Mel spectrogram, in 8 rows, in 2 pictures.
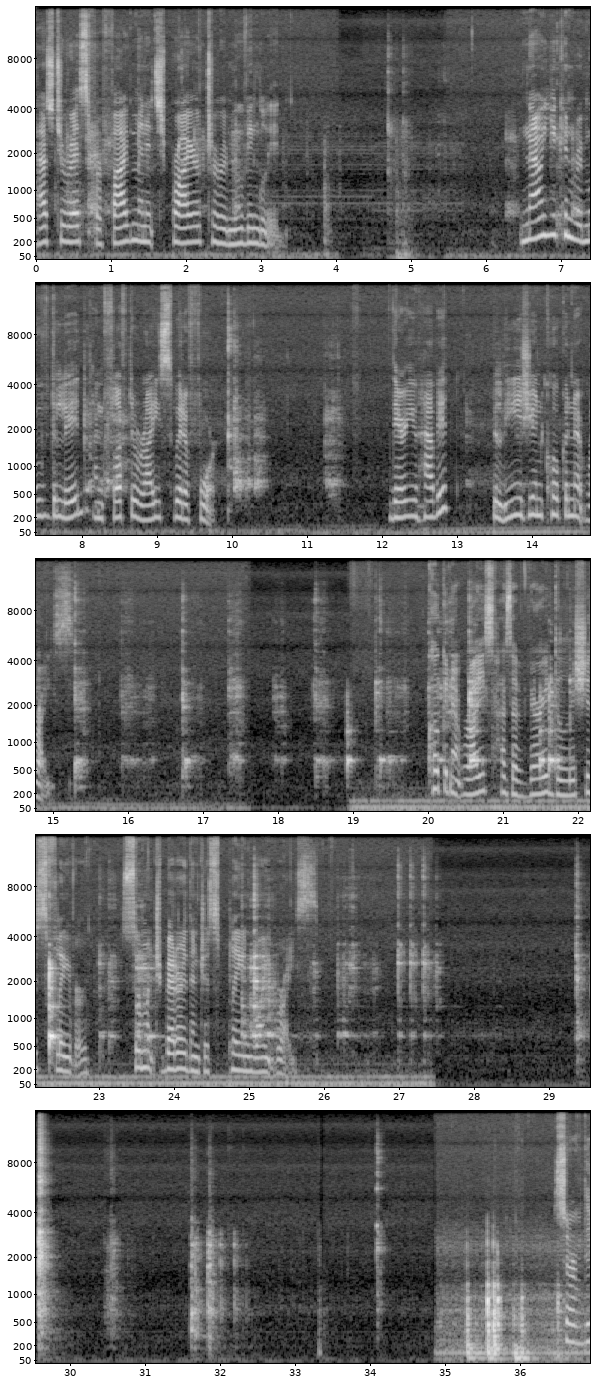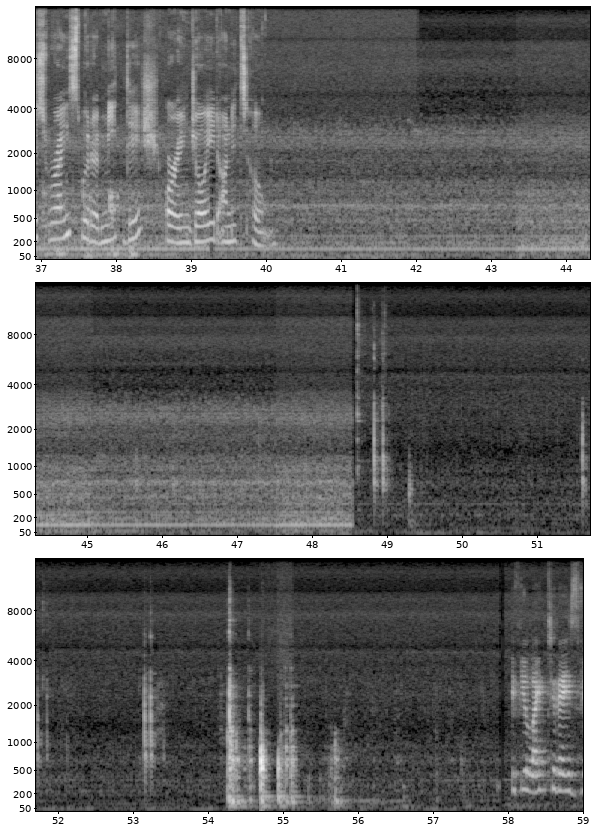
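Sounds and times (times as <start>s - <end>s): utensil clinking against a pot: 18.4s - 24.2s, 24.8s - 27.6s
knocks and clatters: 35.2s - 37.3s, 54.3s - 55.9s.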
